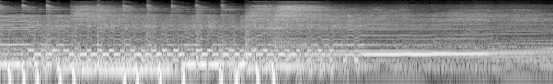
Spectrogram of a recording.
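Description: Instrumental rock passage: electric guitar and bass over a fast, steady beat. About five seconds in the beat stops and a held chord rings on, a little quieter.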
